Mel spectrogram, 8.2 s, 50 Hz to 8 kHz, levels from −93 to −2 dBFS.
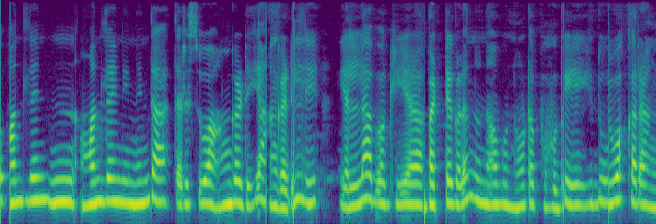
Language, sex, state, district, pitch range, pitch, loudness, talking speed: Kannada, female, Karnataka, Bellary, 230-260 Hz, 245 Hz, -17 LUFS, 110 wpm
